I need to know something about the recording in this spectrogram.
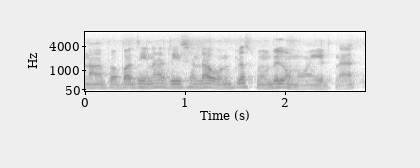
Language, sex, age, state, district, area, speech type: Tamil, male, 30-45, Tamil Nadu, Kallakurichi, urban, spontaneous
